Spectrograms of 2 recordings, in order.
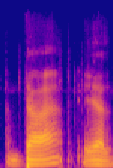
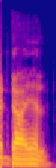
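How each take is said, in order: First: "डायल" drawn out in two slow parts, डा, यल; broken into sounds. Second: Said in the usual way. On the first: Shown as a demonstration. Teacher sounding out the outline for students, "डायल" slow and split. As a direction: stretch "डायल" slowly, syllable by syllable.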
